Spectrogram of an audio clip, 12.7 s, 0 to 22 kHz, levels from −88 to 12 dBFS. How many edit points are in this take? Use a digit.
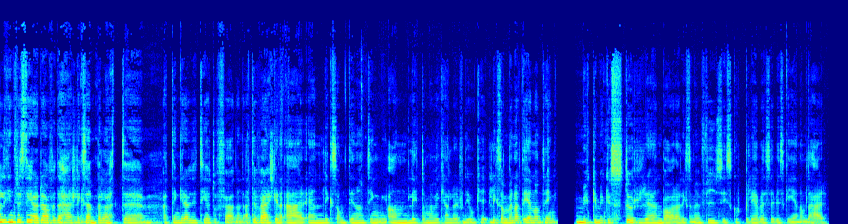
3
